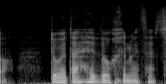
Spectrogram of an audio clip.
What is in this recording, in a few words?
"heddwch", Welsh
